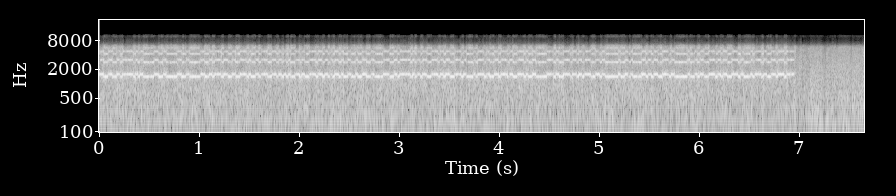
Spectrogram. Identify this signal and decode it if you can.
Two-tone teleprinter signal, about 170 Hz shift.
